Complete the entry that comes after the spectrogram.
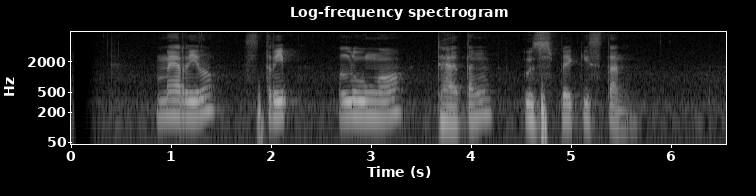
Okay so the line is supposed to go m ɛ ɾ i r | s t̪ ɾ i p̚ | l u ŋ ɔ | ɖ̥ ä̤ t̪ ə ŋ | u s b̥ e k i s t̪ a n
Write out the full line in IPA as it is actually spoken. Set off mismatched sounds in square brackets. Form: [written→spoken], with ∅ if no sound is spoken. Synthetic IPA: m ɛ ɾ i [r→l] | s t̪ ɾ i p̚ | l u ŋ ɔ | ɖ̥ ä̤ t̪ ə ŋ | u s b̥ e k i s t̪ a n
